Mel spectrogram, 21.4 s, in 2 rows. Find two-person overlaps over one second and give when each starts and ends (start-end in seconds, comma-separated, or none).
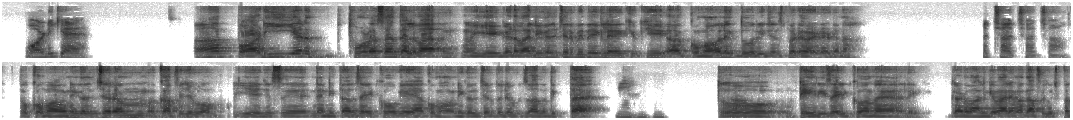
none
